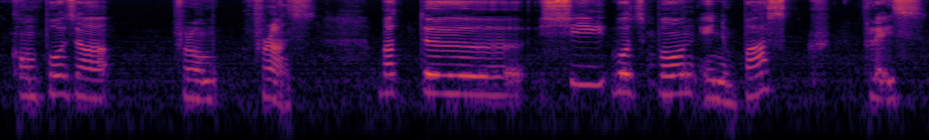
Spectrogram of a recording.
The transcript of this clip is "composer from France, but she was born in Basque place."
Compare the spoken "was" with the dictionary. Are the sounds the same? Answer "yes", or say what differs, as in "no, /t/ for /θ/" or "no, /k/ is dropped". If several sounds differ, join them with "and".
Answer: yes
